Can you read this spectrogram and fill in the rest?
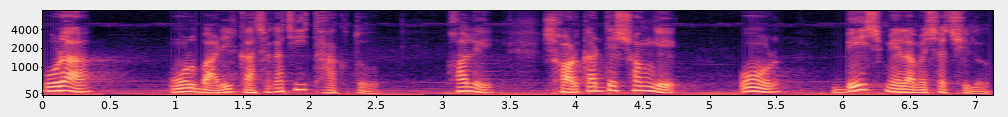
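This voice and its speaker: A man's voice: medium pitch, big pitch swings, a little slow, darkish tone. A man reading a story dramatically in the first person as a chatty, deferential guide, conversational and confiding. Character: talkative, deferential fort tour guide confiding old gossip. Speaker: audiobook story narrator.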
